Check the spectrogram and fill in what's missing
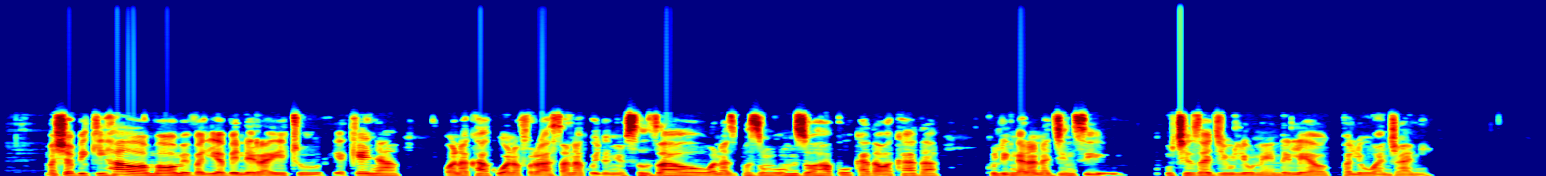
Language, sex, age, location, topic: Swahili, female, 25-35, Kisumu, government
